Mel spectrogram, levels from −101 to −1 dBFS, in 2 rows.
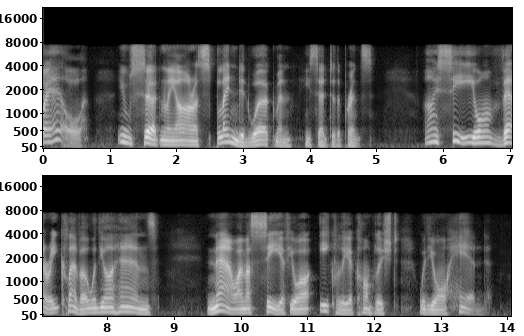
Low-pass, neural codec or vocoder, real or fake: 7.2 kHz; codec, 24 kHz, 1.2 kbps, DualCodec; fake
